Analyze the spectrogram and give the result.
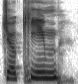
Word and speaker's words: Joakim: Off the bench, Jamichael Green, Patrick Beverley, Joakim Noah.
